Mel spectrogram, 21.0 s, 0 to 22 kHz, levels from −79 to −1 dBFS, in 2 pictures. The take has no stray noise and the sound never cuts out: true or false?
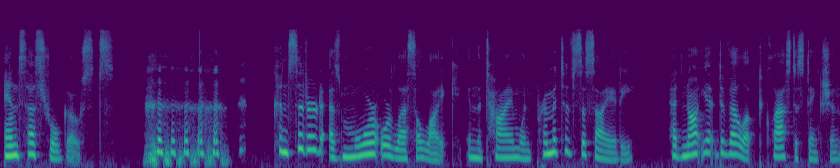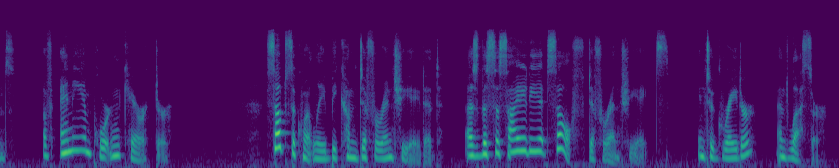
false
